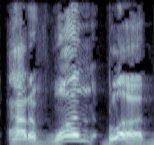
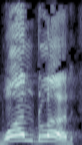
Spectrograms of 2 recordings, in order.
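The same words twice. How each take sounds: First: Slow, weighty stress on one; a deliberate, slowed first take; slow emphasis. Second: "one" pitched up high and stressed; repeated with a lifted "one blood"; raised emphasis. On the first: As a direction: lean slowly into "one blood". Repeats phrase for emphasis. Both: Real, not acted.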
